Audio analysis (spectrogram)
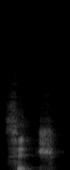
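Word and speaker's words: sinh: we add kosh and cinch together so i just used an alternative pronunciation we can call this as we can call this guy kosh and we can call this cinch so that is just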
